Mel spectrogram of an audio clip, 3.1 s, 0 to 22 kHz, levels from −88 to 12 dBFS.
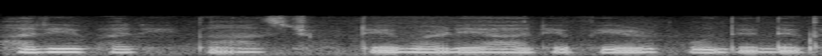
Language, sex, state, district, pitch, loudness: Hindi, female, Himachal Pradesh, Shimla, 190 Hz, -15 LUFS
